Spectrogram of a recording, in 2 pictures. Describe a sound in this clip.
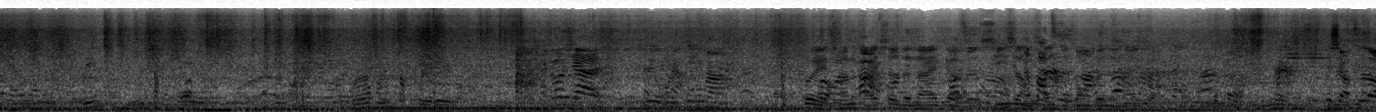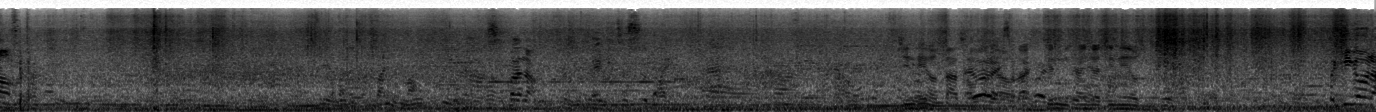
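Men and women talk with animation nearby in a busy, echoing room.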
